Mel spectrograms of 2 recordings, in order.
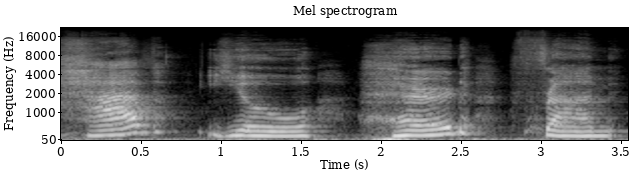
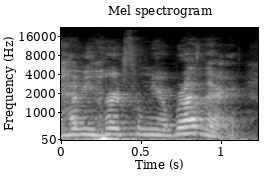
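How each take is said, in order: First: It is said slowly, word by word. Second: It is said at a normal speed.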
